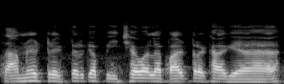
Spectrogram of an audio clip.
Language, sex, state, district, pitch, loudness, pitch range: Hindi, male, Jharkhand, Garhwa, 140 Hz, -15 LUFS, 135-155 Hz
